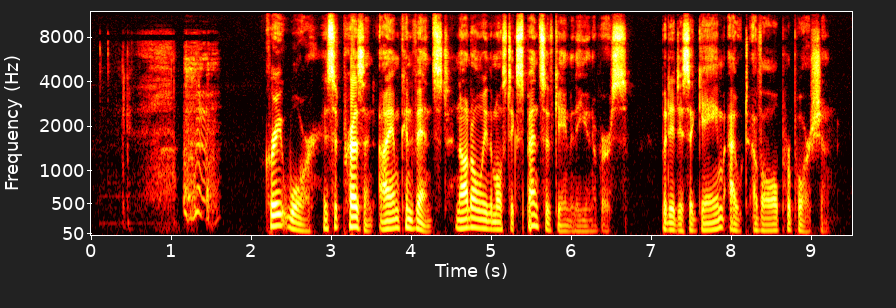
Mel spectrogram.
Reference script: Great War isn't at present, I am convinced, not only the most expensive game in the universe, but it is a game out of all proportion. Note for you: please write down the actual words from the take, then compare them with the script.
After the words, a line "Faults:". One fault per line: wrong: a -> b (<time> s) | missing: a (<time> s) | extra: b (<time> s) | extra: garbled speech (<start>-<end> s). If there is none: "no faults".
Great War is at present, I am convinced, not only the most expensive game in the universe, but it is a game out of all proportion.
Faults:
wrong: isn't -> is (2.9 s)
